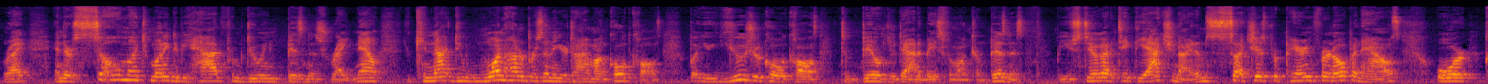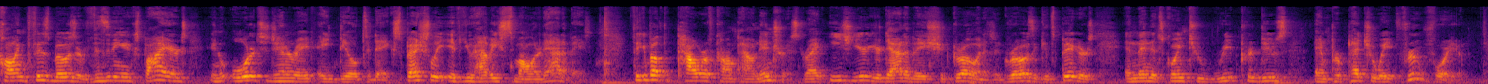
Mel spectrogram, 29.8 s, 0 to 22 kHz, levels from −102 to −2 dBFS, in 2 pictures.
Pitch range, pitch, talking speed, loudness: 140-175 Hz, 160 Hz, 210 wpm, -32 LUFS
